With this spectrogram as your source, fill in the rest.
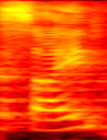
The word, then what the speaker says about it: sign: जब भी लिखोगे SIGN लिखना पड़ेगा, लेकिन पढ़ा ये लिखना पड़ेगा और पढ़ा जाएगा, साइन जी पढ़ा नहीं जाएगा।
